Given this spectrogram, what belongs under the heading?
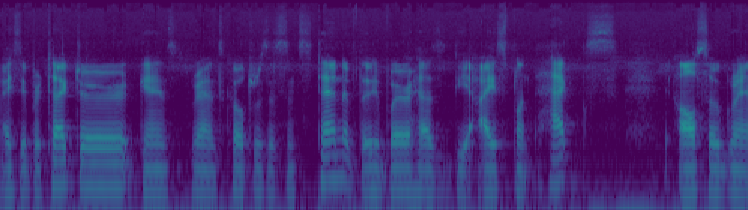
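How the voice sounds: The voice heard here is a natural reading voice.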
